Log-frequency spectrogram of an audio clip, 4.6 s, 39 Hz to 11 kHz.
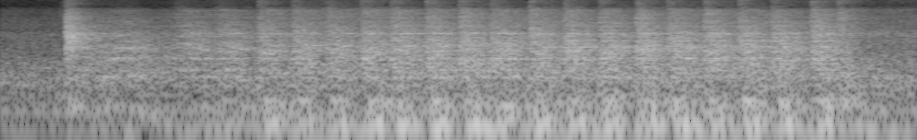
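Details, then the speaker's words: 1964 Dodge Dart carbureted engine, throttle pumped too much: even cranking about three turns a second that churns without catching; flooded engine. "It's a little flooded. So when it's flooded, I usually hold it wide open for a second, and that'll dry out the air. It'll lean out the mixture, and then it'll start."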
